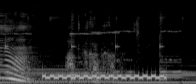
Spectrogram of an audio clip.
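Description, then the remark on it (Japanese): A quick falling swoop gives way to a steady, warbling electronic telephone tone lasting about a second, like keypad dialing tones, fairly loud, with no talking over it, as a phone is dialed to order food delivery. “今すぐ電話しようやそうしようじゃあねもう頼もう、はい、出前出前早いよと、”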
